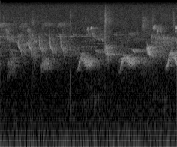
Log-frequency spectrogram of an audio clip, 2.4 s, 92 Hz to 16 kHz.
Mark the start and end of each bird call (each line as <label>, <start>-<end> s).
Chinese Hwamei (Garrulax canorus), 0.0-2.4 s
Apapane (Himatione sanguinea), 0.2-1.0 s
Warbling White-eye (Zosterops japonicus), 1.1-1.4 s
